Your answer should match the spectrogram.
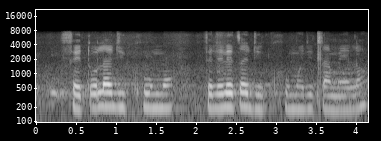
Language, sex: Tswana, female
